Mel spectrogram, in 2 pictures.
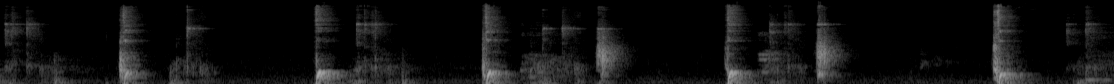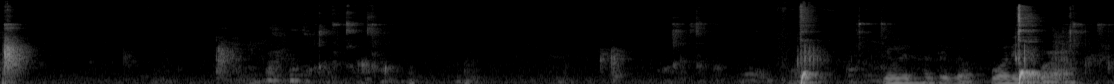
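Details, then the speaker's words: Fire cupping after Chinese osteopathic bone adjustment, said to help blood and Qi circulate and to hurt a little: sharp glassy pops and clinks as glass cups are set on the skin, soft handling noise. "Ça va faire un peu mal. Cela aide votre sang et votre Qi à circuler dans votre corps"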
